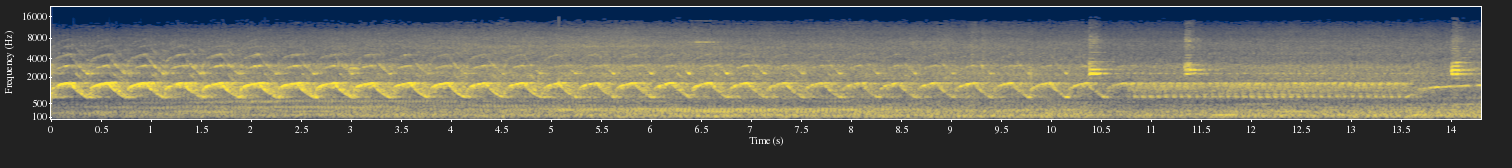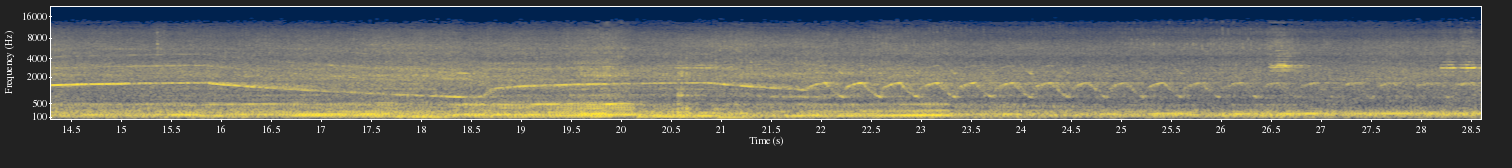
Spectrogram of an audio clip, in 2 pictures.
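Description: Electronic siren running through its patterns: a fast yelp of about four sweeps a second, a brief rapid warble between two tones, two slow wails rising and falling, then the fast yelp again. Underneath, the low running of many motorcycle engines passing in procession.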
